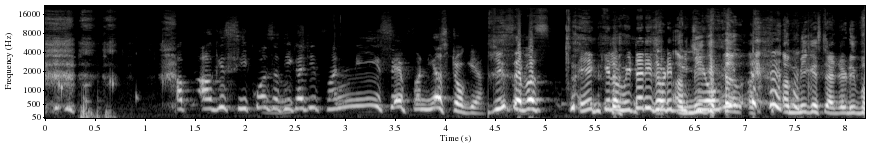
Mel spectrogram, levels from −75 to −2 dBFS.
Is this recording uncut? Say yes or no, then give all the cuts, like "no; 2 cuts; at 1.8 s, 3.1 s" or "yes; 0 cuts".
no; 2 cuts; at 1.2 s, 4.4 s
